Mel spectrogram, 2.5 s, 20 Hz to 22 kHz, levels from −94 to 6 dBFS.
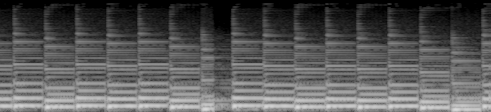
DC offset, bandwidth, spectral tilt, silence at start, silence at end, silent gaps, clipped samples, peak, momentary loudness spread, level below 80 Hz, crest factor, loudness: under 0.1%; 9.8 kHz; -8 dB/octave; 0 s; 0 s; none; under 0.1%; -6 dBFS; 1 LU; -48 dBFS; 12 dB; -17 LUFS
